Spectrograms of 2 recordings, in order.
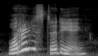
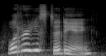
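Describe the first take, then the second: Both takes have the same delivery.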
